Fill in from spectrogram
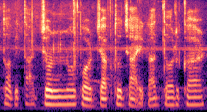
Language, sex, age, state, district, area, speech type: Bengali, female, 30-45, West Bengal, Darjeeling, rural, spontaneous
